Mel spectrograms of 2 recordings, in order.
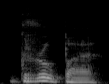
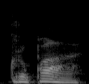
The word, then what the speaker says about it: группа: Группа, группа. Contrast that with группа, группа. Right? Hear the difference? Группа is what we want to say.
